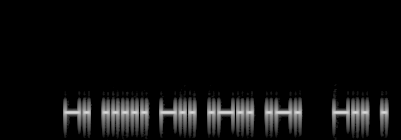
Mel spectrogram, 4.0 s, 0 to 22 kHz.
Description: Morse code, heard as a keyed tone, about 25 wpm, 700 Hz. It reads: N5DLR DE
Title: USA Callsign DE Callsign - 5 Characters - 25wpm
